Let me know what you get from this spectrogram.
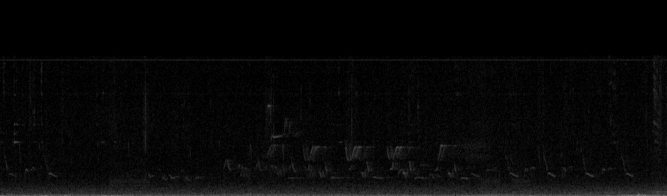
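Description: Birds chirping: a steady string of short falling chirps, with a second run of higher, thinner notes in the middle, over a low wind rumble on the microphone.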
